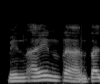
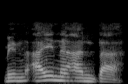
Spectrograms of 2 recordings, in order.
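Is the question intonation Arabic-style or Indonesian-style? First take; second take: Indonesian-style; Arabic-style. First: It has an Indonesian-style question intonation. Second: It has a changed, Arabic-style question intonation. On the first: The speaker calls it wrong. "pertanyaannya nggak nggak seperti bahasa Indonesia Pak ya. ... jangan gitu" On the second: The speaker calls it right. "Intonasinya dirubah"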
